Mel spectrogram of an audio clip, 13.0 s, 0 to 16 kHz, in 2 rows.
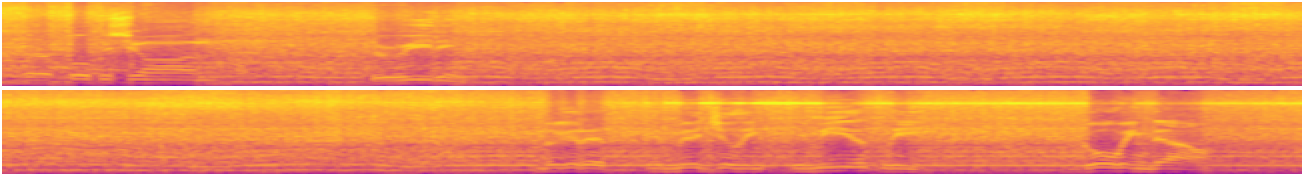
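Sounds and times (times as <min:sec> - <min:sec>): forklift engine idling roughly: 0:00.0 - 0:10.4.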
